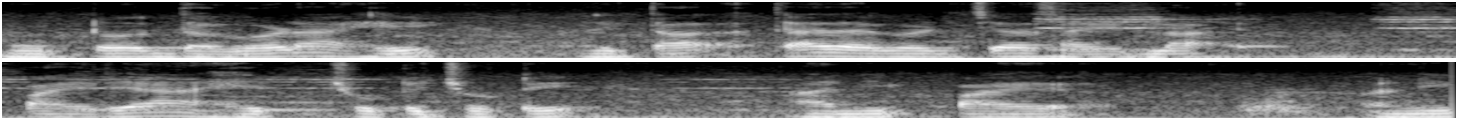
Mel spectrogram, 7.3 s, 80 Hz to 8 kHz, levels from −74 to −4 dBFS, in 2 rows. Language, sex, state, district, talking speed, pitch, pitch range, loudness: Marathi, male, Maharashtra, Nagpur, 130 wpm, 125 Hz, 120-130 Hz, -15 LUFS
